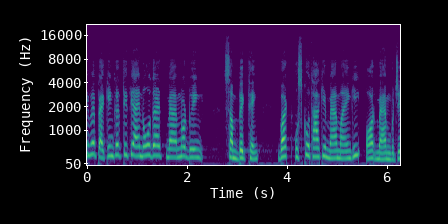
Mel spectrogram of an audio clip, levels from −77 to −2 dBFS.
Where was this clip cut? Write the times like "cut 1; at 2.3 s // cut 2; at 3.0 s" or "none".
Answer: none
